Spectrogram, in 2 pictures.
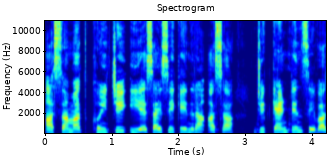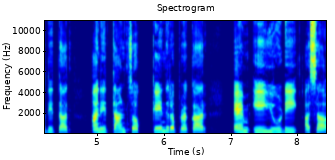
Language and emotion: Goan Konkani, neutral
